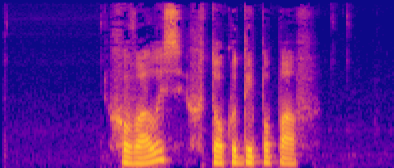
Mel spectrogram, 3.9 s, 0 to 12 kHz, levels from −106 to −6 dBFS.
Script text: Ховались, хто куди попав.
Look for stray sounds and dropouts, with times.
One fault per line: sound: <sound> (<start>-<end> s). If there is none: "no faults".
no faults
